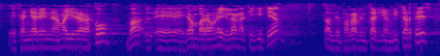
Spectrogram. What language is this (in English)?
Basque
